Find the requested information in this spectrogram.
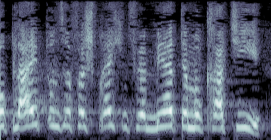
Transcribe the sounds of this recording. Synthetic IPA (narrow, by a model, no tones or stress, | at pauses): oblaɪp̚tʔʊnzɐfɛɐʃpʁ̥ɛçn̩fyːɐmeːɐdemokʁ̥atʰiː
